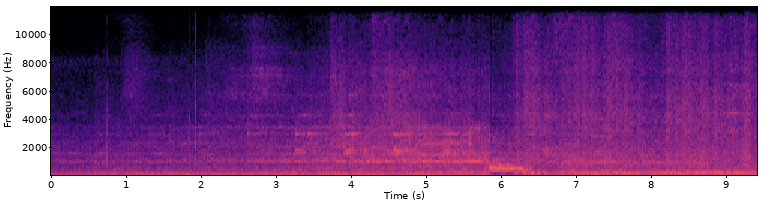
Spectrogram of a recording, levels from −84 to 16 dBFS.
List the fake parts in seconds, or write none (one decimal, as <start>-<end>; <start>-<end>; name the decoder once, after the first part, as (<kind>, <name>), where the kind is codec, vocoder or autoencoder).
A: 4.1-7.2 (codec, SNAC)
